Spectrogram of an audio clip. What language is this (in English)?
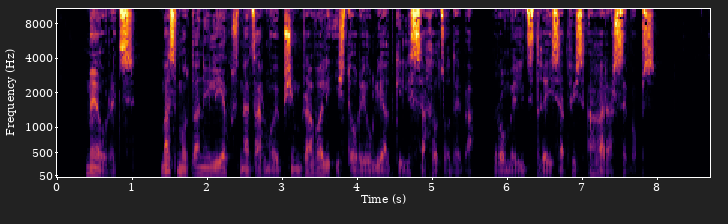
Georgian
